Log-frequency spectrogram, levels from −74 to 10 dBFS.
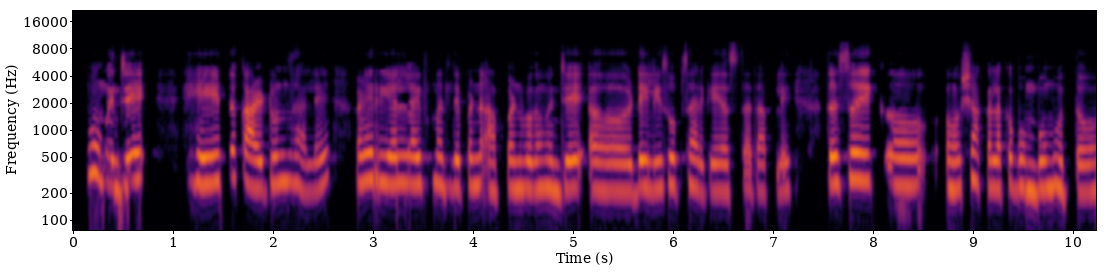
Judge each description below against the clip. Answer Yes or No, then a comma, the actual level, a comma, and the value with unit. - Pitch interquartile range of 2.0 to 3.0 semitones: Yes, narrow, 2.4 semitones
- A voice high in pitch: Yes, high, 235 Hz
